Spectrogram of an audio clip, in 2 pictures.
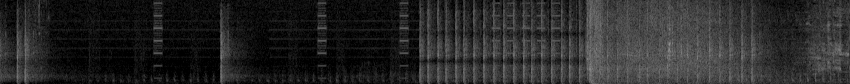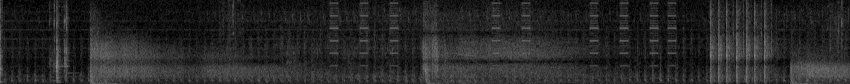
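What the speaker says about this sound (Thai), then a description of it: "เอาปืนกลยิงยันกันยังตก" Machine gun fire in a tank and helicopter combat video game, with long rapid rattling bursts, some close and loud, broken by short gaps and single sharp shots.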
